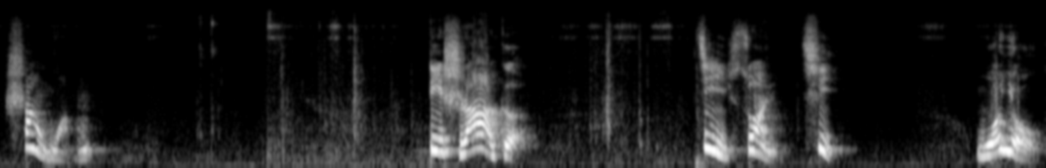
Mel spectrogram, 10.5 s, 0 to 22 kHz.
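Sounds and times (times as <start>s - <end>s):
speech: 0.2s - 1.1s, 4.3s - 5.3s, 7.0s - 8.4s, 9.8s - 10.4s
typing on a laptop keyboard: 2.0s - 4.3s.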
